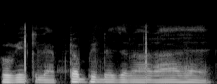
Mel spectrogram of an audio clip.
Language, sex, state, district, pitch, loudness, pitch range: Hindi, male, Jharkhand, Ranchi, 105 Hz, -22 LUFS, 105-110 Hz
